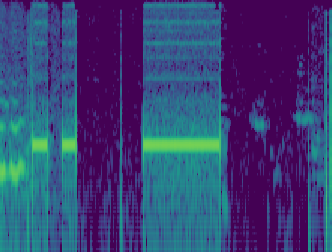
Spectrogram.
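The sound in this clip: Telephone line tones while a call is transferred: two short beeps, then one long steady tone at a fixed mid pitch, all with the narrow sound of a phone line, followed by faint clicks.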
